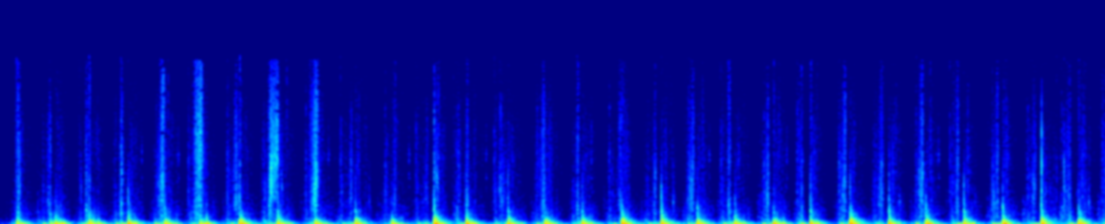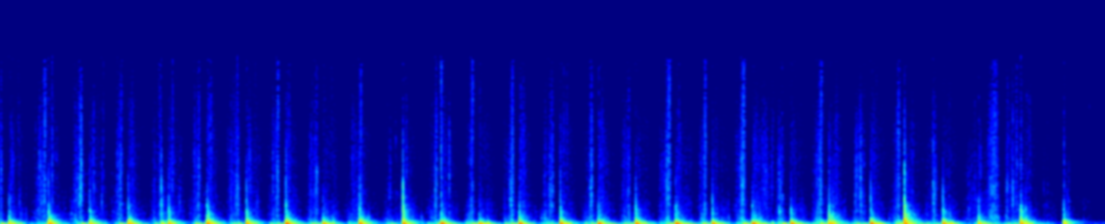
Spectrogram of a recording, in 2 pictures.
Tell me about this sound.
Footsteps Running On Wooden Floor Fast Pace
Sneakers, Woman, Wooden, Fabric, fast-pace, Foley, Hard-Floor, Trousers, Shoes, fast-speed, Staggering, Man, Wood, Asphalt, High-Heels, Boots, Walk, Clothing, Trainers, Quiet, Running, Hardwood-Floor, Footsteps, Heels, Concrete, Floor, Wooden-Floor, Walking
